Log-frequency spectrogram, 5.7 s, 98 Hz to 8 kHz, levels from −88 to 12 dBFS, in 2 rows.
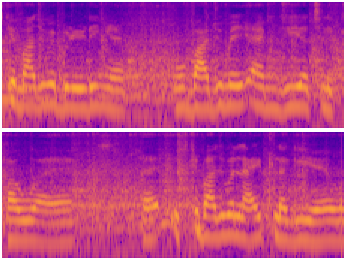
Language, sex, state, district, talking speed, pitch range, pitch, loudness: Hindi, female, Maharashtra, Mumbai Suburban, 220 wpm, 185-210 Hz, 200 Hz, -16 LUFS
